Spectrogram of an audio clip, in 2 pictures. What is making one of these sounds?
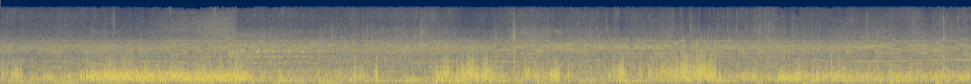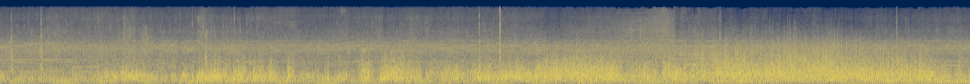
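Wind gusts loudly across open water.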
